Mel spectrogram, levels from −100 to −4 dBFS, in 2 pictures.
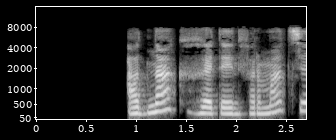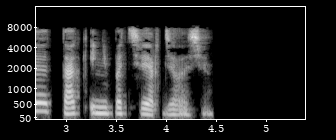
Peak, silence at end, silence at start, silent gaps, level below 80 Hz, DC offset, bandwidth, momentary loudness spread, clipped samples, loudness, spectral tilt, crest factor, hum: -2 dBFS; 0.9 s; 0.9 s; 2.86-2.96 s; -62 dBFS; under 0.1%; 8.4 kHz; 6 LU; under 0.1%; -20 LUFS; -3 dB/octave; 20 dB; none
